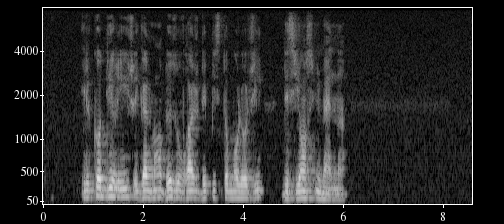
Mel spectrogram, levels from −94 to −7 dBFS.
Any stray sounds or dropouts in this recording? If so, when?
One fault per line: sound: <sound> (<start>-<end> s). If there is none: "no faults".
no faults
